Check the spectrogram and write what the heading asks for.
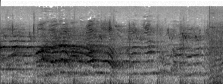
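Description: A crowd of schoolchildren shouting and chattering at once, many high young voices overlapping, loudest in the first half.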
